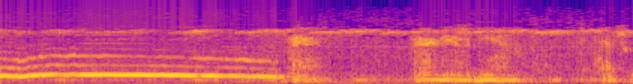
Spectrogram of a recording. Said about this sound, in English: Wait a minute. I know what that was. That was an owl. An owl? Oh, that's sure. Getting scared of a little old owl.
